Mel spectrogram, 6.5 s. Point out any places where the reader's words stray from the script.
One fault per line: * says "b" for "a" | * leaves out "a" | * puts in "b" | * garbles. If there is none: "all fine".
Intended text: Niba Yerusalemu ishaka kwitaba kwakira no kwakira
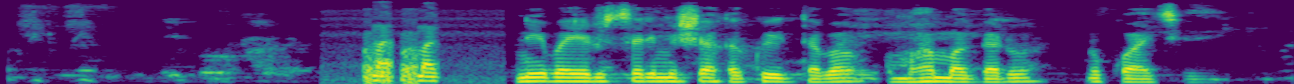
* says "umuhamagaro" for "kwakira"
